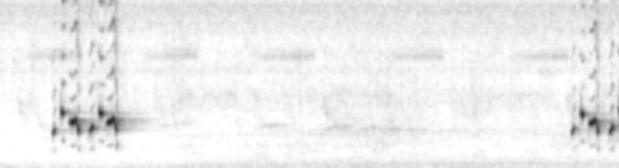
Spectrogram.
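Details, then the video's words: ['Sooty-headed bulbul singing: two short bubbly whistled phrases of rising and falling notes, then a long quiet gap with faint low hum before another phrase begins at the end.'] "SUARA BURUNG KUTILANG"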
